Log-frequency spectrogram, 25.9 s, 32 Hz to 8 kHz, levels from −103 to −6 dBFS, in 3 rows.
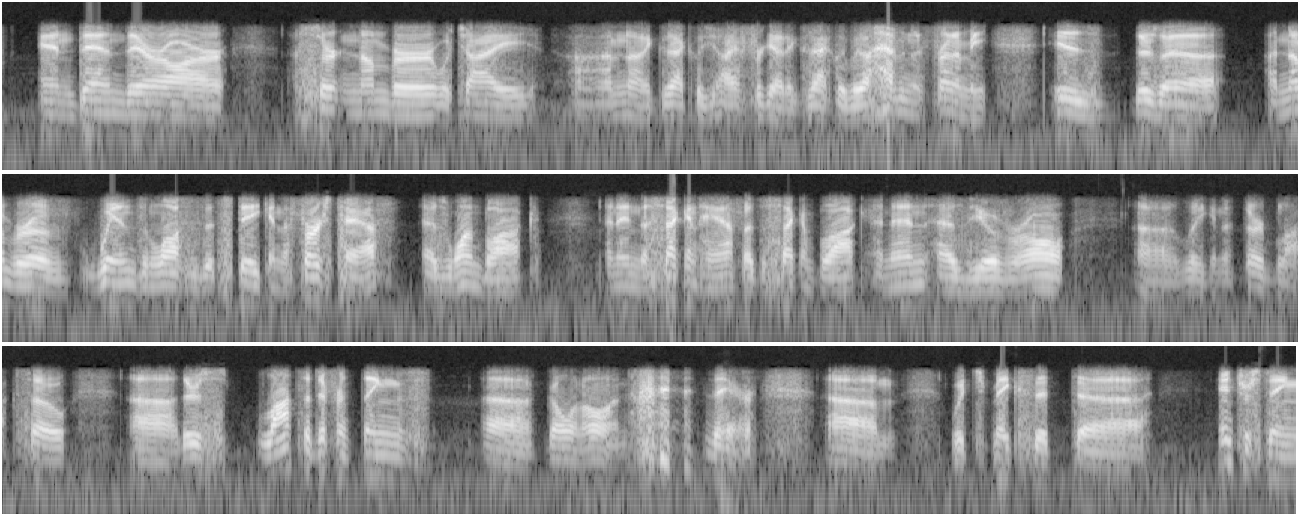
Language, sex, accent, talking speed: English, male, American, 180 wpm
